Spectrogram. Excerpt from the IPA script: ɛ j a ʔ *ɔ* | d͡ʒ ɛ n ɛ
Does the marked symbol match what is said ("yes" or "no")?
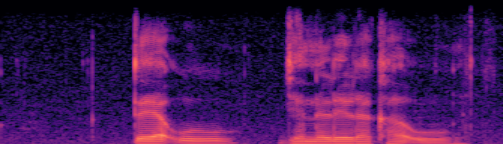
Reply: no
